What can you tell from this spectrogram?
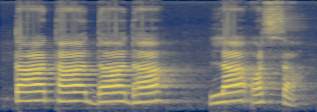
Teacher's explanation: इन सभी में हमारी जीभ दांतों से स्पर्श करती है तो ये दंतया वर्ण हो गए।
